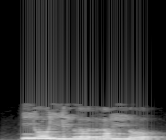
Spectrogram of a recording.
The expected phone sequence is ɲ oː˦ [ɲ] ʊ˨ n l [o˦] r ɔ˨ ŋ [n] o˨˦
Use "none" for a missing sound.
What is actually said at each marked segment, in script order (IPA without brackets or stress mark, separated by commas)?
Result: ɲ, o˨, n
